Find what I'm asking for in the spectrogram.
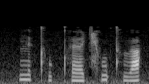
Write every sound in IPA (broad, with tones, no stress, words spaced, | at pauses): ne˥˩k̚tʰu˨˩k̚ pʰɛː˧t͡ɕʰu˥˩ʔtʰɯ˦˥a̯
